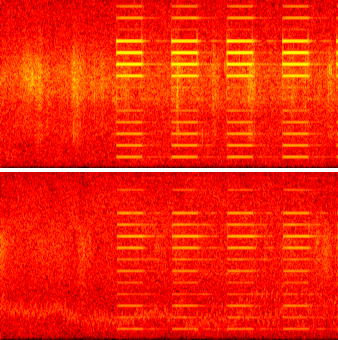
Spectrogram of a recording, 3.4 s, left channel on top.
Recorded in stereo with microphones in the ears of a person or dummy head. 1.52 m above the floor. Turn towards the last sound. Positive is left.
turn(degrees=65)  # may be behind; listen again after turning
